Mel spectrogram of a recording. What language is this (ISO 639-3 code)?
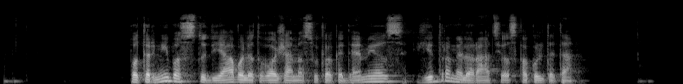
lit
